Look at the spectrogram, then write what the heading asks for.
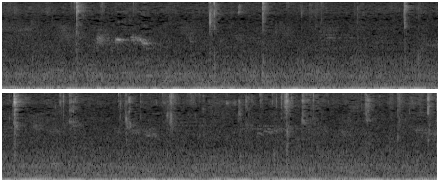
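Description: Two people chewing pizza, with irregular wet mouth clicks and smacks, over a steady low hum.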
